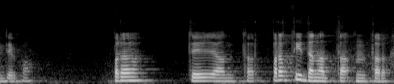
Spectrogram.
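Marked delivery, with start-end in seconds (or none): 1.1-2.5 प्रत्यंतर drawn out slowly, syllable by syllable; dictating प्रत्यंतर at half speed; slow dictation. Shown as a demonstration. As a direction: spell प्रत्यंतर aloud slowly for the class to write. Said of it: "प्रत्यंतर ऐसे लिखेंगे".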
